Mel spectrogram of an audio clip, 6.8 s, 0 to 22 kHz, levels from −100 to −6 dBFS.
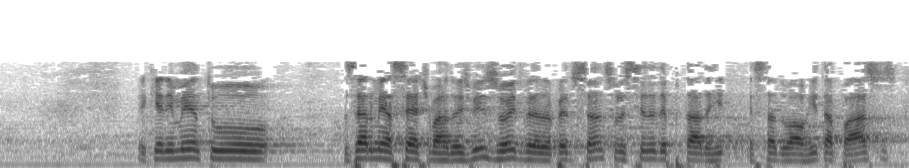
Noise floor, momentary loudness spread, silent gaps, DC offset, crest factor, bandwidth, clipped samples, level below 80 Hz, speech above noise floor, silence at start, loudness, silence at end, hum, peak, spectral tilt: -56 dBFS; 9 LU; none; under 0.1%; 18 dB; 5.8 kHz; under 0.1%; -52 dBFS; 27 dB; 0.6 s; -29 LUFS; 0 s; 60 Hz at -60 dBFS; -12 dBFS; -9 dB/octave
